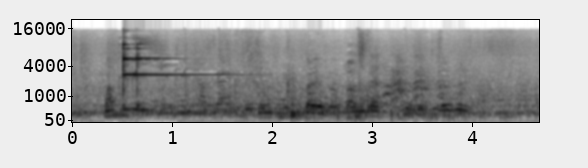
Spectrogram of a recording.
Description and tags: bell strikes once. Recorded at Puerto Consuelo (near Natales, S Chile)
field-recording, door, bell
